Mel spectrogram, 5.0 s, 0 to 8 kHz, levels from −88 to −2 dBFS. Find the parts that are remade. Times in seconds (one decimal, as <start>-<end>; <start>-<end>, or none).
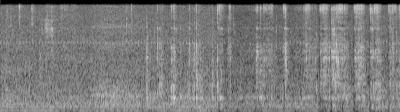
none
